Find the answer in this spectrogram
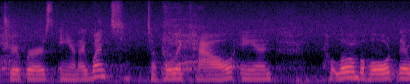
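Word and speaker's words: Holy Kaw: It's called Holy Cow, but it's spelled K-A-W.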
